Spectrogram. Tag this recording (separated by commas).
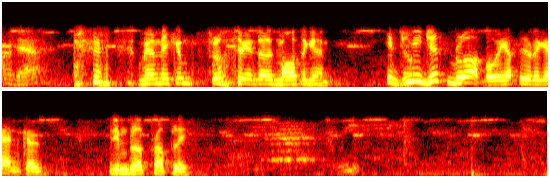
Speech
